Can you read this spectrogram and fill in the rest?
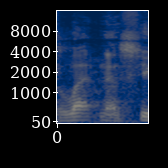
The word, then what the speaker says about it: Letnes: I love Stephen Letness, too, because his last name is spelled L-E-T-N-E-S. He goes, Letness. You can't forget it because it's just basically Nestle all scrambled up.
